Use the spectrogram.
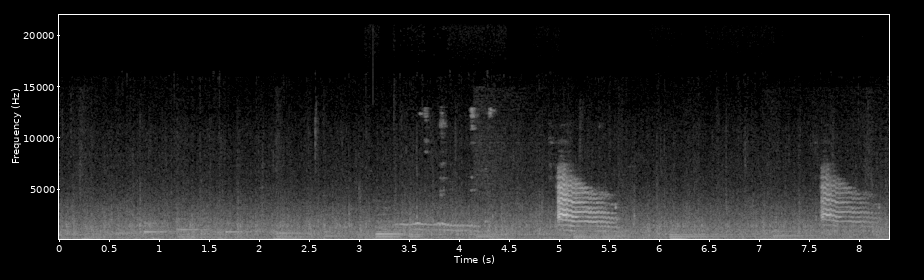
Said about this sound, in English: She is a really fluffy cat. We brush her on a regular basis. She's also one of the smarter ones.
